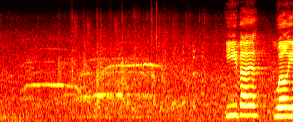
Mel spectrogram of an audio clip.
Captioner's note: audience cheering; audience applauding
